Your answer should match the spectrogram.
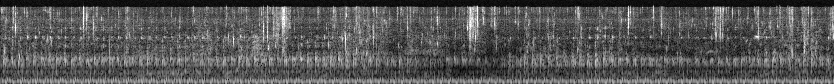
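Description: Faint ticks and small splashes of shrimp flicking about in shallow water on the mud. Under them runs a steady low chugging drone, like a small engine running.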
